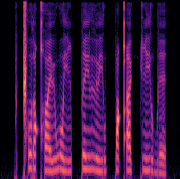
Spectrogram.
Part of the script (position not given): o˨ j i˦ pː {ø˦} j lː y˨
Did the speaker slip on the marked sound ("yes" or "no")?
yes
